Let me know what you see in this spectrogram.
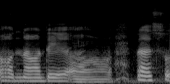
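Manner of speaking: acted, slow, patronizing, condescending talking-down drawl. Mimicking how others talk down to people, imitating a condescending voice. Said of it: "They use these condescending voices".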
